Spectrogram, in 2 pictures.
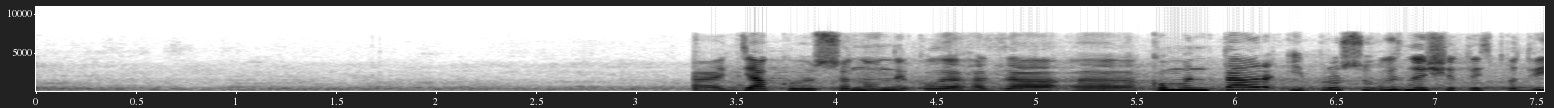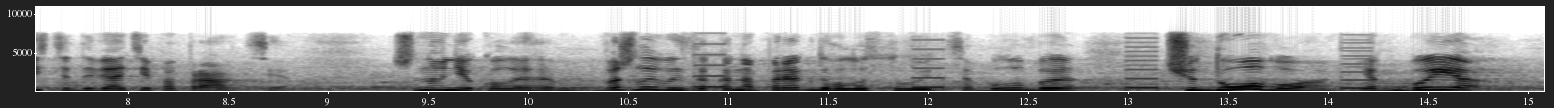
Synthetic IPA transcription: dʲakʊjʊʃɐnɔwnɪjkɔlˠɛɦɐzɐkɔment̪ɑripɾɔʃʊʋɪznɐt͡ʃɪt̪ɪsʲpɔd̪ʲʋʲisʲtʲɛd̪eʋʲjatʲijpɔpɾɑwt͡sʲi | ʃɐnɔwnʲikɔlˠɛɦɪʋɐʒlˠɪʋɪjzɐkɔnɔpeɾɛkt̪ɦɔlˠɔsujet͡sʲːɐbʊlˠɔbɪ | t͡ʃʊd̪ɔʋɔjɐɡbɪ

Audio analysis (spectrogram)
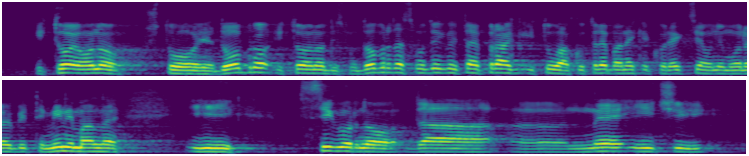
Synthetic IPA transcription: it̪oːjeo̞no̞ʃt̪o̞je̞d̪o̞bɾo̞ʔit̪o̞jeonod̪ʲesmod̪o̞bɾod̪asmod̪iɡlit̪aːjpɾaːɡit̪uːako̞t̪ɾe̞bane̞ke̞koɾe̞kt̪sijeo̞nimo̞ːɾajubit̪iminimalˠne | i | siɡuɾno̞d̪a | neit͡ʃi

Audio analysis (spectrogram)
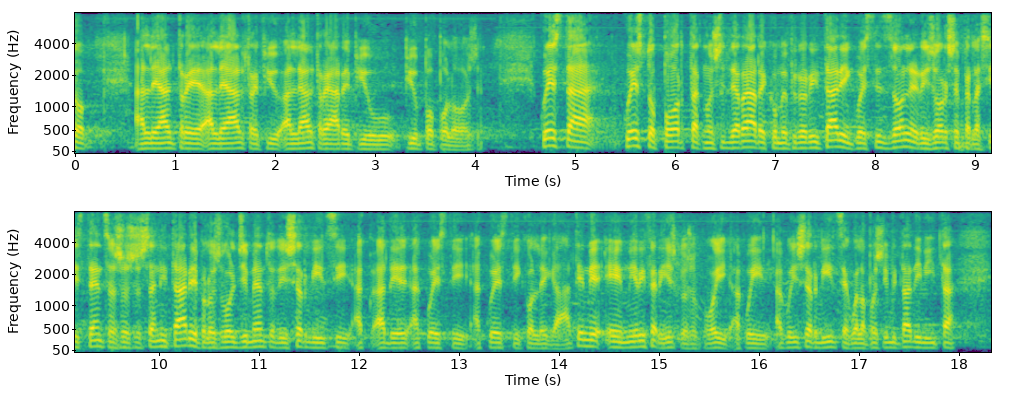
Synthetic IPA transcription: o | a̰lːealt̪ɾea̰lːealt̪ɾepjuʔa̰lːealt̪ɾeaːɾeepjupjupːopoloːzḛ | kwest̪a | kwest̪opɔrt̪aːkːonsid̪eɾaːɾekomepɾjoɾit̪aːɾjeiŋkwest̪ed̪zːɔːneleɾizorseperlasːist̪ɛnt̪sasɔːt͡ʃosanit̪aːɾjaeperlozvold͡ʒiment̪od̪ejservit̪sːia̰a̰d̪ea̰kːwest̪ia̰kːwest̪ikolːeɡa̰ːt̪imʔemːiɾifeɾiskospɔja̰kːweja̰kwejservit̪sːiakwelːaposːibilit̪ad̪ːiviːt̪a

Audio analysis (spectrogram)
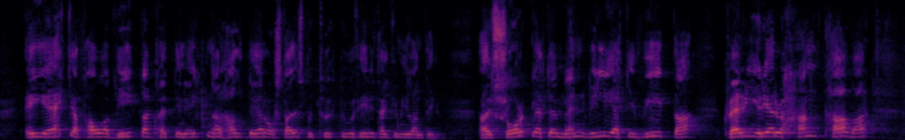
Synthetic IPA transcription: ejɛɣɛhcɪaðfaːwaðvɪːt̪akʰv̥ɛt̪nɪnejknaɾhalt̪ɛɾawst̪ajðst̪ʏt̪ʰʏht̪ʏɣʏfɪːɾɪɾt̪ʰaːjcʏmilant̪ɪnʏ | θaðɛɾ̥sɔɾklɛxt̪ɛmɛnːvɪljɛɛhcɪvɪːt̪a | kʰv̥ɛɾjɛɾɛɾʏhant̪haːvaɾ̥

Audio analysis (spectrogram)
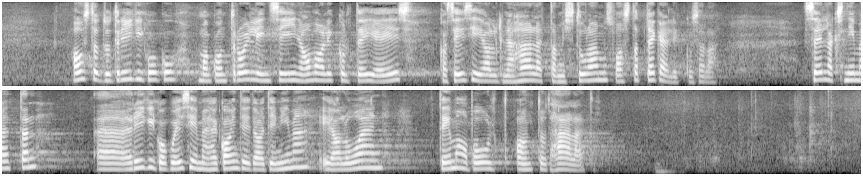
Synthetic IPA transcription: ɑwst̪ɑt̪ːˑud̪̥riːɡ̥iko̞ɡ̥umɑko̞nt̪ˑro̞lʲːinsiːnɑvɑlikult̪ːe̞jeeːskɑse̞sʲijɑlɡ̥ne̞ɦæːle̞t̪ːˑɑmist̪ule̞musvɑst̪ɑb̥t̪e̞ɡ̥e̞likːˑuse̞le | se̞lːe̞ksnimet̪ːˑɑn | ɾiːɡ̥iko̞ɡ̥ue̞sʲime̞ɦe̞kɑnʲd̪̥id̪ɑːd̪̥inimejɑlo̞e̞n | t̪e̞mɑpo̞ːlt̪ˑɑnt̪ːˑud̪̥ɦæːled̪̥

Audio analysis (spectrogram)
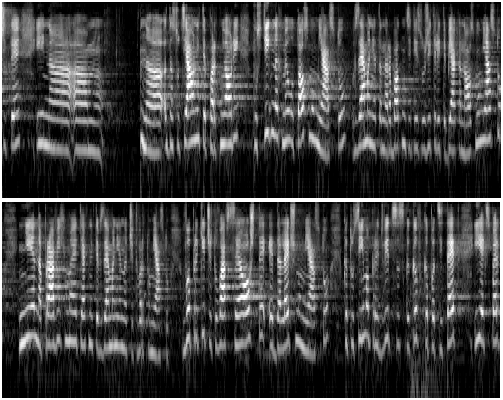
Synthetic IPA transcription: it̪ɛinɐ | nɐnɐsot̪sialˠnit̪ɛpɐɾt̪nʲɔɾipost̪iɡnəxmɛot̪ɔsmomʲjast̪ovzɛmɐnʲiət̪ənɐɾɐbɔt̪nit̪sit̪ɛislˠʊʒit̪ɛlit̪ɛbʲjaxənɐɔsmomʲjast̪o | niɛnɐpɾavixmɛt̪ʲjaxnit̪ɛvzɛmɐniənɐt͡ʃɛt̪vɤɾt̪omjast̪o | vɤpɾɛk̟it͡ʃɛt̪ovafsɛɔʃt̪ɛʔɛd̪ɐlɛt͡ʃnomʲjast̪o | kɐt̪ɔsɛiməpɾɛd̪vit̪sɐskɐkɤfkɐpɐt̪sit̪ɛt̪iɛkspɛɾt̪

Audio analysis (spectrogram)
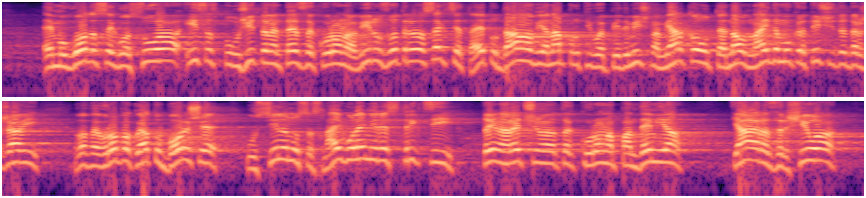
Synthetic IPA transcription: ɛmoɡlˠɔd̪ɐsɛɡlˠɐsuvəisɐspolˠoʒit̪ɛlɛnt̪ɛs̬t̪zɐkoɾɔnəviɾusvɤt̪ɾɛvɐfsɛkt̪sijət̪əɛt̪od̪avəmviɛd̪napɾot̪ivoɛpid̪ɛmit͡ʃnəmʲjaɾkəot̪ɛd̪naot̪najd̪ɛmokɾɐt̪it͡ʃnit̪ɛd̪ɐɾʒavi | vɐfɛvɾɔpəkojat̪obɔɾɛʃɛ | ʊsilɛnosɐsnajɡolɛmiɾɛst̪ɾik̚t̪siː | t̪ɤjnɐɾɛt͡ʃɛnət̪əkoɾɔnəpɐnd̪ɛmijə | t̪ʲaɛɾɐzɾɛʃilˠə

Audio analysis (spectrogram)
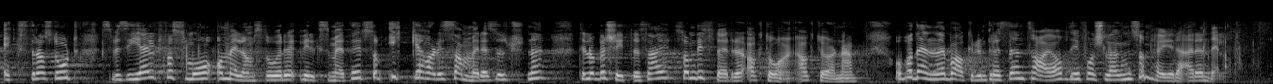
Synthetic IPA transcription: ɛkst̪ɾɑst̪uːʈspɛsɪɛlt̪fɔʂmoːʔɔmɛlːɔmst̪uːɾəʋɪɾksɔmheːt̪əɾsɔmɪkːəɦɑɖɪsɑmːəɾɛsʉʂənət̪ʰɪlɔbəʂʏt̪ːəsæɪsɔmd̪ɪst̪œɾəʔɑɑ̰kt̪ʰøːəɳəʔɔpɔd̪ɛnːəbɑːk̚ɡɾʉnpʰɾɛsɪd̪ɛnt̪ʰːɑːjæɪɔpd̪ɪfɔʂɭɑːɡənəsɔmɦœʏəɾə̰ʔæ̰ɾɛnd̪ḛːlɑ̰

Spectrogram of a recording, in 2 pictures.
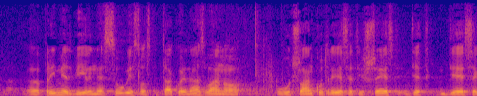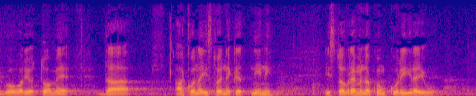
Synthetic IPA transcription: pɾiːmje̞d̪biːline̞suːʋislo̞st̪i̥t̪ako̞je̞nazʋaːno̞ | ut͡ʃlˠaːŋkut̪ɾiːd̪e̞se̞ːt̪iʃe̞ːst̪ɡd̪je̞se̞ɡo̞ʋo̞ɾiːo̞t̪o̞me̞ | d̪a | ako̞naist̪o̞jne̞klet̪nini | ist̪o̞ʋɾe̞me̞no̞ko̞ŋkuɾiːɾajuː

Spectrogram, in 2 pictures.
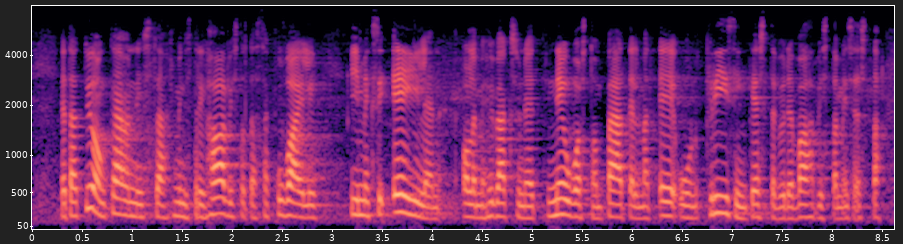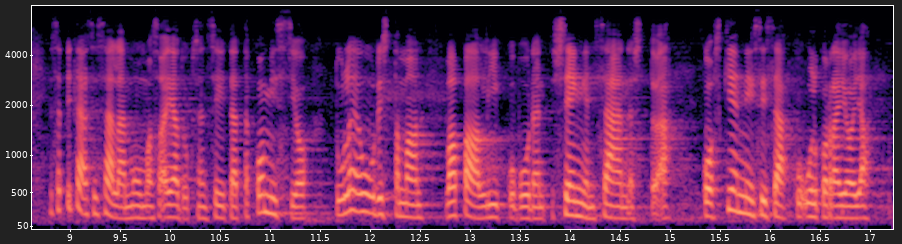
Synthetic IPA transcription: jɑt̪æːt̪yøoŋkæynːisːæminist̪eriɦɑːʋist̪ot̪æsːækuʋɑili | ʋiːmːeksiʔeilenolemːeɦhyʋæksyneːt̪ne̞uʋost̪ompæːt̪elmæt̪eːʔuːnkriːsiŋke̞st̪æʋyːdeʋʋɑhʋist̪ɑmisest̪ɑ | jɑse̞pit̪æːsisælːæmmuːmːuɑsɑjɑt̪uksensiːt̪æet̪ːæko̞misːio | t̪uleːuːdist̪ɑmɑːnʋɑpɑːliːkːuʋuːdenʃeŋːensæːnːøst̪ø̰æ̰ | ko̞skienːiːnsisækuʔulkorɑjojɑ

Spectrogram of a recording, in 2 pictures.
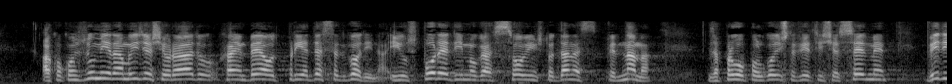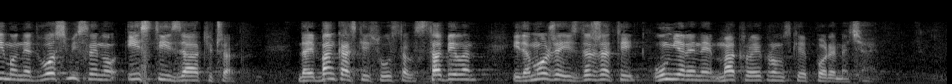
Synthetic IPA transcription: ako̞ko̞nzumiːɾaːmoizjeʃeuɾaːd̪uxaembe̞ao̞d̪̚pɾije̞d̪e̞se̞t̪ɡo̞d̪ina̰ːʔiuspo̞ɾe̞ːd̪imo̞ɡaso̞ʋiːmʃt̪o̞d̪anaspɾe̞d̪nama | zapr̩ʋo̞po̞luɡo̞d̪iʃt̪ed̪ʋije̞t̪isut͡ʃese̞ːd̪me̞ | ʋid̪imo̞ne̞d̪ʋo̞smisle̞no̞ist̪iːzaːkʎʲut͡ʃa̰k | d̪aje̞baŋkaɾskisuːst̪aʋst̪abiːlanid̪amo̞ʒe̞izd̪r̩ʒat̪iumje̞ɾe̞ne̞makɾo̞e̞ko̞nomske̞po̞ɾemet͡ɕaje

